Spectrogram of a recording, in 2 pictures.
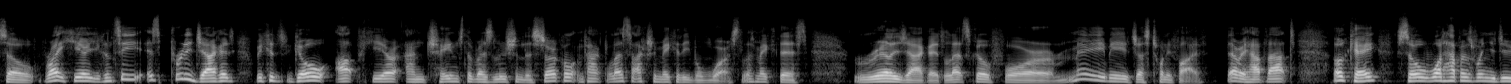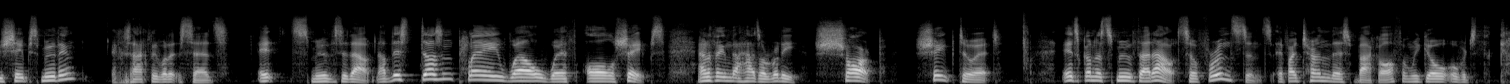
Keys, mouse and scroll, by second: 0.5 scroll up 1, 0.9 shift+middle click, 1.2 scroll up 1, 3.2 scroll up 1, 5.7-7.1 drag, 8.3-11.3 drag, 13.8 scroll down 1, 17.1-18.1 drag, 17.3 scroll up 1, 18.6-20.1 middle drag, 27.5-28.5 drag, 28.7 scroll up 1.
